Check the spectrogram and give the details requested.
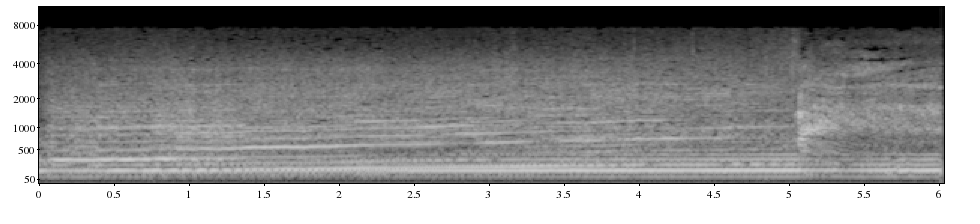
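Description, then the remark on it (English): A loud race car engine roars steadily, its pitch sliding as it revs hard, then shifts abruptly near the end as it passes another car, with no voices. “He's going to pass you. Impossibile. Not only possibile, but there he goes.”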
